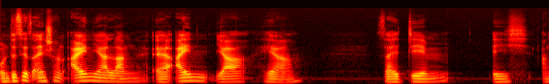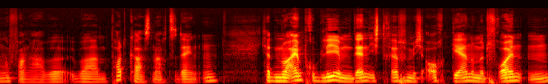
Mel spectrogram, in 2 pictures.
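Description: A man's fairly low-pitched voice with a bright, sharp tone, on a very clean recording with a silent background. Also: ordinary pitch variation, moderate pace. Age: young. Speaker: podcast host. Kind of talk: casual chat.

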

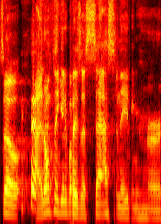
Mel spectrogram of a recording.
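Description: Fairly quick and American-accented, a man talks in an ordinary speaking voice. His pitch is fairly high, with ordinary pitch variation. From Virginia. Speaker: digital marketer and political commentator. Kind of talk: casual political talk show.

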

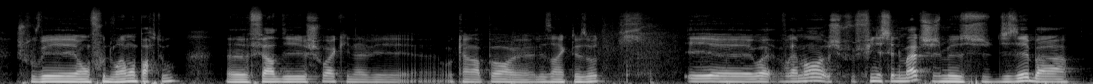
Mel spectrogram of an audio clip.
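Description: A man's medium-pitched, dark and mellow voice at a very slow pace, with long, frequent pauses and fairly even intonation. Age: 20s. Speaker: professional table tennis player. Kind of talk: casual chat.

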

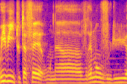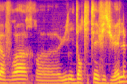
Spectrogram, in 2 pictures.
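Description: A man's medium-pitched voice with a Belgian accent and ordinary pitch variation, music playing in the background. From Belgium. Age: 30s. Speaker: anonymous web comic writer. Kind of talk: interview.

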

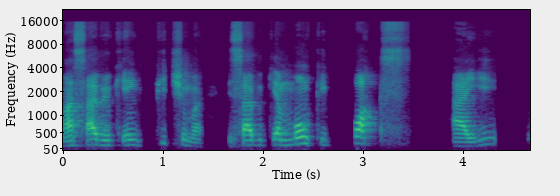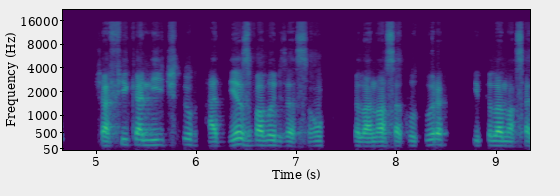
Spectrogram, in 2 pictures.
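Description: A man with a normal speaking voice talks at a moderate pace and a fairly high pitch, with fairly even intonation and big swings in loudness, the sound dry and close with no echo. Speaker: pedagogue and actor. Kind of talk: radio interview.

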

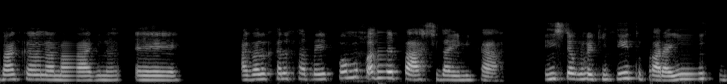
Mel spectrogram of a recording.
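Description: A woman with a fairly high pitch and a dark, mellow tone speaks at a moderate pace with ordinary pitch variation, in a dry, close sound with no echo. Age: young. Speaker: podcast host. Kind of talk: interview. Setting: remote call.

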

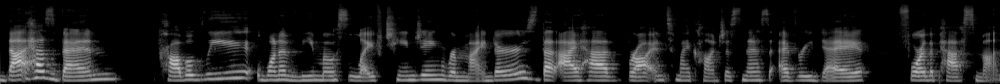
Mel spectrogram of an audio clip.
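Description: An American accent at a fairly slow pace, bright and sharp in tone, with ordinary pitch variation on a very clean recording over a silent background. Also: woman, medium pitch for a woman. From Massachusetts, small town. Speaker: hypnotherapist and spiritual mentor, podcast host. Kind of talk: personal storytelling monologue.

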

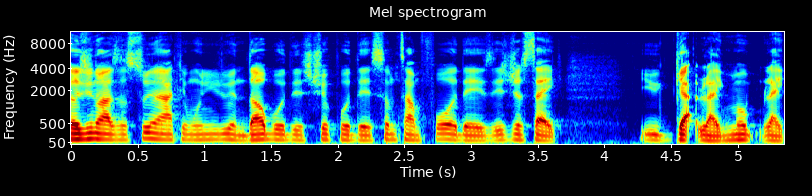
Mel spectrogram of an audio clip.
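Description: Speaking in a Haitian accent with fairly even intonation, the voice comes through on a very clean recording with a silent background. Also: man. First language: Haitian Creole. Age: 20s. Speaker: college soccer player. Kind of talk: podcast interview. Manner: halting.

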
